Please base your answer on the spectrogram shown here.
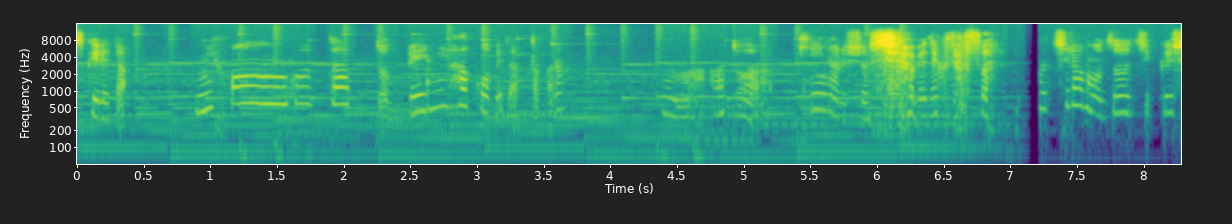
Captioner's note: laughs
